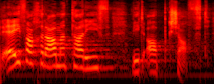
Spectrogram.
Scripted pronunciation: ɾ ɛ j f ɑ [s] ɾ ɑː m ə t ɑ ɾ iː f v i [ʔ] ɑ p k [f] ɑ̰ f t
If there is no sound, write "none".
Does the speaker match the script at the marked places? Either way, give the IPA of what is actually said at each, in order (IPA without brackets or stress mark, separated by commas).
χ, t, ʃ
